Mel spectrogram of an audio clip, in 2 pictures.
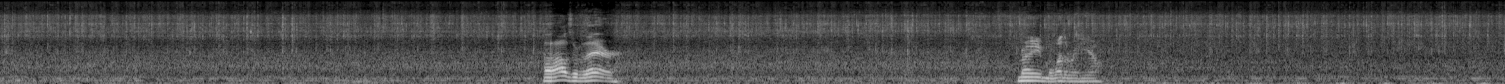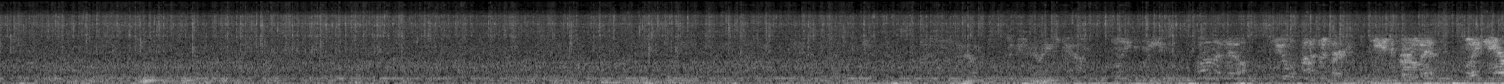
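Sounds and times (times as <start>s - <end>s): steady rain hiss: 0.0s - 30.0s.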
